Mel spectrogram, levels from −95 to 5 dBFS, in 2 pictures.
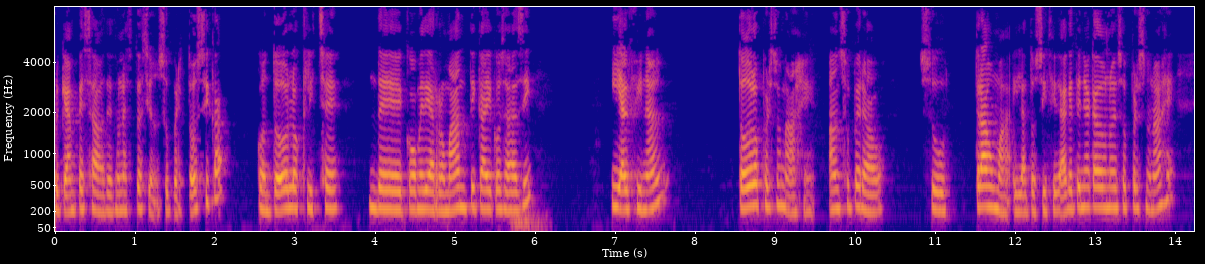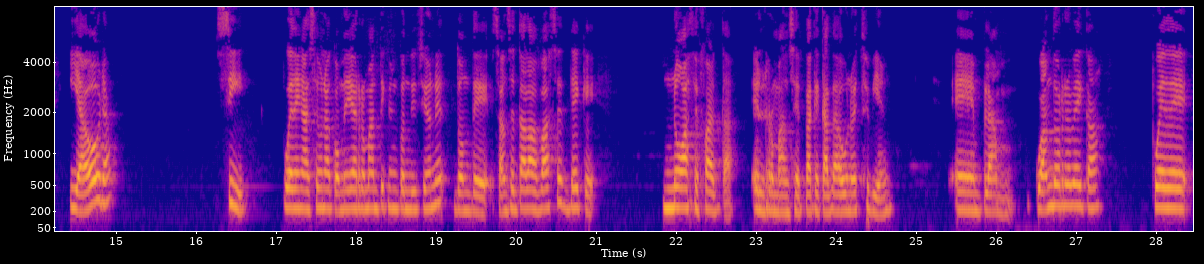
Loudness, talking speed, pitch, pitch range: -22 LUFS, 150 wpm, 225 Hz, 205-240 Hz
